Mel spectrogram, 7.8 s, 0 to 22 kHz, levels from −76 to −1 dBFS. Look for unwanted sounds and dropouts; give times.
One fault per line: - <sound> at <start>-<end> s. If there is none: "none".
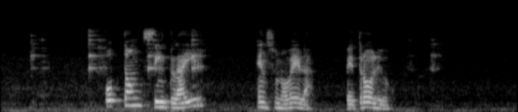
none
